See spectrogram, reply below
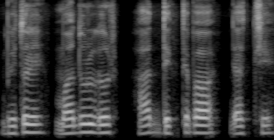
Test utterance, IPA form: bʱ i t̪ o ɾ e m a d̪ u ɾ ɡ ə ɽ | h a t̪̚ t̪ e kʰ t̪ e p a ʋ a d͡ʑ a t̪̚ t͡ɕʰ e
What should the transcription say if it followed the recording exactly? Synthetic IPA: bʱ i t̪ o ɾ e m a d̪ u ɾ ɡ ə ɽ | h a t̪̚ d̪ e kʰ t̪ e p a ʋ a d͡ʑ a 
